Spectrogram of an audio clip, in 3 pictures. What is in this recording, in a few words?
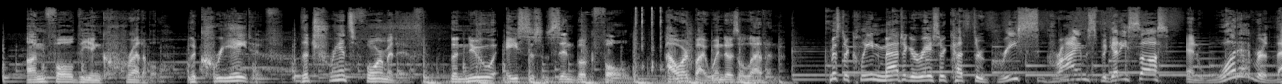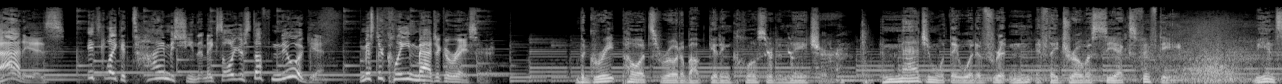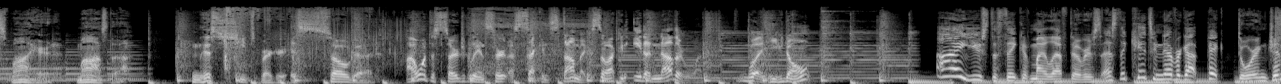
english american commercial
